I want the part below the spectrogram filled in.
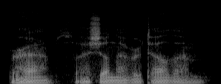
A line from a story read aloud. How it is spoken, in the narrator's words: said Miss Waterlow sadly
